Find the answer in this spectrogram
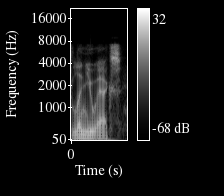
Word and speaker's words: Linux: Linux, pronounced Linux, is a family of open-source operating systems, which means they can be modified and distributed by anyone around the world.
